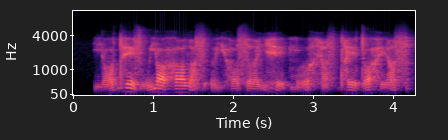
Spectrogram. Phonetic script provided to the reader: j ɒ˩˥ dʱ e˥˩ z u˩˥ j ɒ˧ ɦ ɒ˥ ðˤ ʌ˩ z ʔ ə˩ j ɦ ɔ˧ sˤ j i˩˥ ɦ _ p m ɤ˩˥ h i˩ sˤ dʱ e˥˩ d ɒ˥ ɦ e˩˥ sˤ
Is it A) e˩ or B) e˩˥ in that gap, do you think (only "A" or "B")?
A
